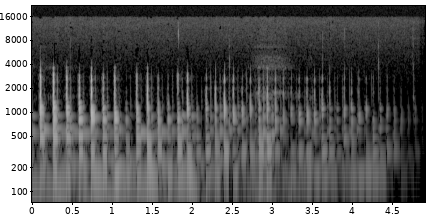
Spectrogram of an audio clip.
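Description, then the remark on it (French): A champagne cork bounces on a stretched rubber band, making a rapid, steady series of twangy plucked notes that ring and gradually soften over several seconds, with no talking. “ben voilà pour moi l'élastique ces sons-là, ça représente un peu le fil de fer qui se déroule donc voilà, c'est juste euh, pour ceux qui voient pas, c'est un bouchon de champagne qui rebondit sur, euh, sur un élastique.”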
